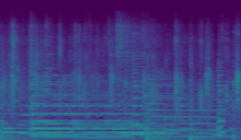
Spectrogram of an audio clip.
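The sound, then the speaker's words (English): A crowd claps for itself after a prayer, steadily in a dense, overlapping patter, with a sustained musical tone humming underneath throughout. “Clap for yourself.”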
